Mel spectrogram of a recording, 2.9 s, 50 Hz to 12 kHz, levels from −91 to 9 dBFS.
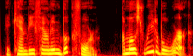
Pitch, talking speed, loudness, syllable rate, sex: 210 Hz, 230 wpm, -17 LUFS, 5.4 syllables/s, female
